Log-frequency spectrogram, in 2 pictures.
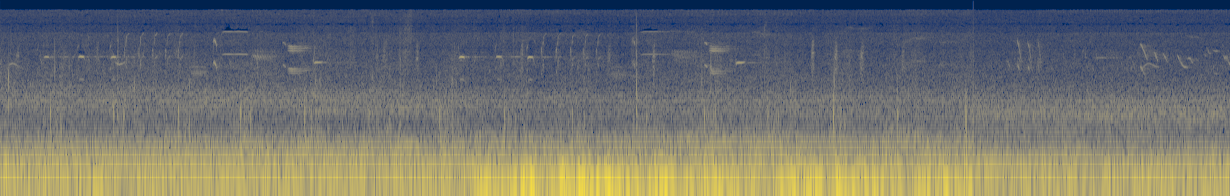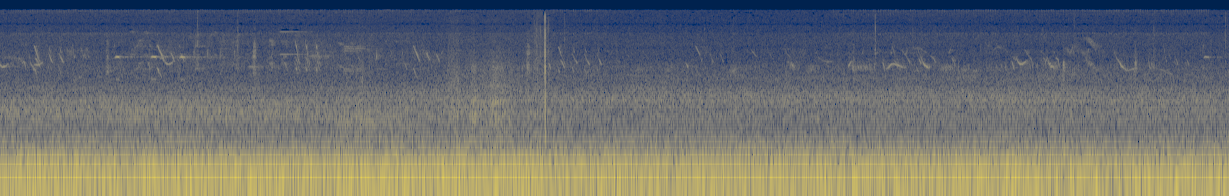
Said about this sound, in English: You can also hear some European starlings as well. There's our starlings squawking. Very common urban bird.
